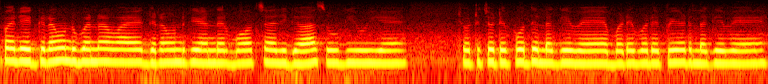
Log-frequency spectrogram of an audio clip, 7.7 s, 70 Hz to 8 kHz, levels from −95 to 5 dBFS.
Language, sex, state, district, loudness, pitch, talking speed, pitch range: Hindi, female, Rajasthan, Barmer, -14 LUFS, 235 Hz, 210 wpm, 230-245 Hz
